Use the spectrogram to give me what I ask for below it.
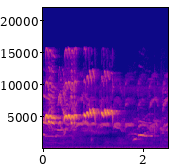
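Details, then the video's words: Oriental magpie-robin giving cricket mimicry: a dense, very high, shrill chirring rattle in repeated bursts, followed by a short falling whistle and softer notes. "Kacer mewah full isian jangkrik"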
